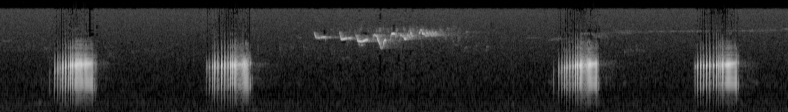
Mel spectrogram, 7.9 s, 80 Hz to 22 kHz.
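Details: Pelodytes punctatus calling, dated 14-04-20: four short grating croaks in two pairs, notes about 1.5 seconds apart within each pair, with a thin high chirping between the pairs.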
